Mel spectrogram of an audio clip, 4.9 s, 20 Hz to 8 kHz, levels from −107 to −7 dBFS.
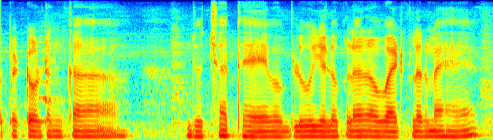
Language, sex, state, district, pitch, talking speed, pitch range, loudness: Hindi, male, Uttar Pradesh, Lalitpur, 110 Hz, 170 wpm, 105-110 Hz, -19 LUFS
